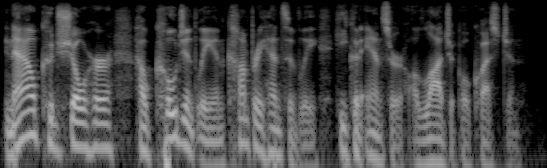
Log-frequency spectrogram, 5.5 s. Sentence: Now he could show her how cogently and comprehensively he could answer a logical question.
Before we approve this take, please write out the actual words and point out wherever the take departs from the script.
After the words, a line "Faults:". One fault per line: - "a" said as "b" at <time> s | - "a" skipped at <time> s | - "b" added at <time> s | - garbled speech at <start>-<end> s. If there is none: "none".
Now could show her how cogently and comprehensively he could answer a logical question.
Faults:
- "he" skipped at 0.3 s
